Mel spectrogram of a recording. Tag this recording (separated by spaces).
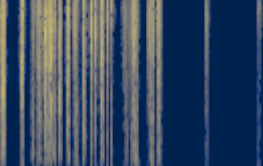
crack frost crackle ice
